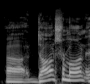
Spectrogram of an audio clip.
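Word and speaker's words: d'Entremont: So, you know, go on Instagram, follow Don Tremont Guitars.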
